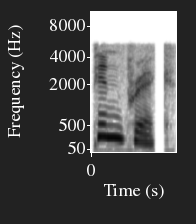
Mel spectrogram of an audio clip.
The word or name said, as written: pinprick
